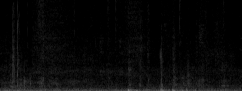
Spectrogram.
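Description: Handling noise on a handheld microphone as it is passed between two people: a few soft, irregular knocks and bumps, the loudest about a second and a half in.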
